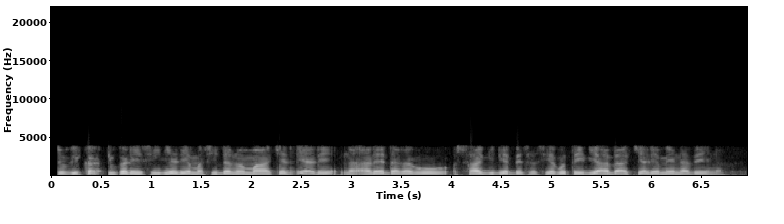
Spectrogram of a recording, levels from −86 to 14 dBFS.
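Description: At 0.40 to 0.58 s the speech breaks up with lost AMR speech frames. About 100 ms is lost over 160 ms, in runs up to 40 ms. The decoder repeats old settings at falling gain, so the sound warbles and dips. At 2.40 to 2.67 s, 60 ms more is lost.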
